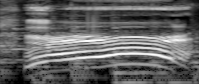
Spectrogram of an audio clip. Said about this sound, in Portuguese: Ele mugia forte. E o capim parecia mais verde. Ele mugia forte. E a brisa parecia mais fresca. Ele mugia mais forte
